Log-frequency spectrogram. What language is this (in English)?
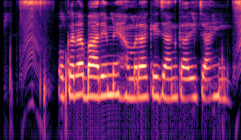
Bhojpuri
